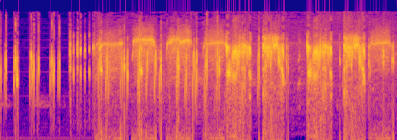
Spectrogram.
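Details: Raja Kalimantan swiftlet lure sound from Borneo for attracting swiftlets: a few quick clicks, then a steady stream of high buzzy chirruping notes pulsing about twice a second.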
